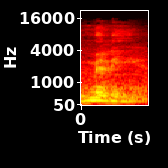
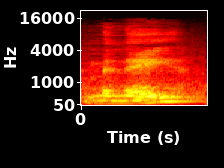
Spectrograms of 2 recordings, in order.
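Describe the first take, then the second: First: The name is said with an American pronunciation. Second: The name is said with a French pronunciation. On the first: "Americans just pronounced it Mini" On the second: "a French captain named Minet"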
